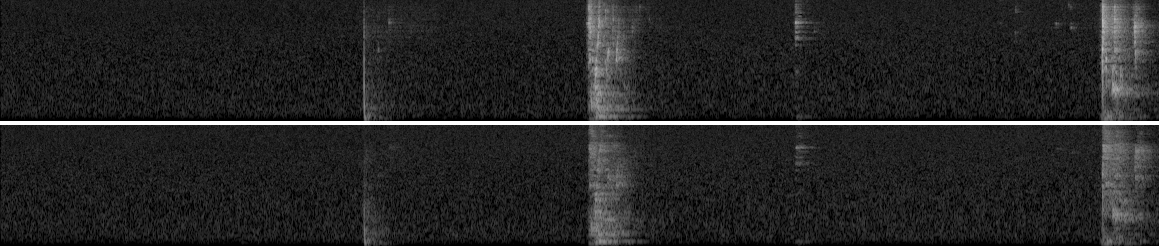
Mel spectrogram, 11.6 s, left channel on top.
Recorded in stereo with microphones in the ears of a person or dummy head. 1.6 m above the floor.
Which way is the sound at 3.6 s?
75° left (ahead or behind).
